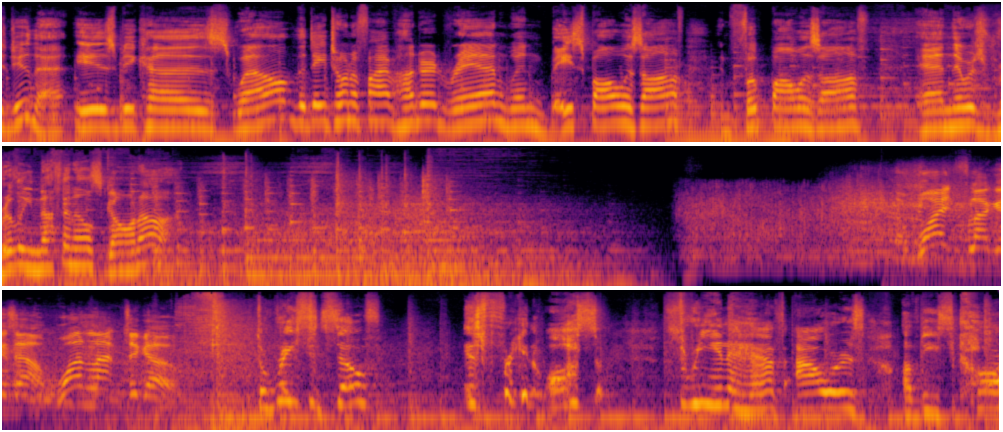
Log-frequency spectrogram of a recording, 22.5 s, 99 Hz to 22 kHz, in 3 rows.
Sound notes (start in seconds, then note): 8.8 pensive dramatic music; 13.3 engines roaring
